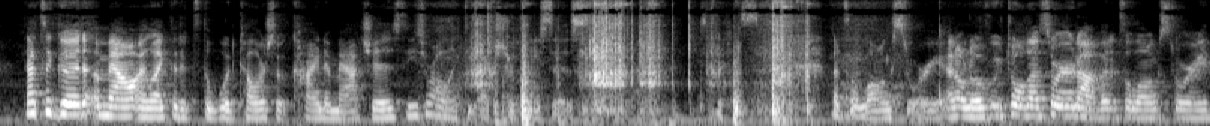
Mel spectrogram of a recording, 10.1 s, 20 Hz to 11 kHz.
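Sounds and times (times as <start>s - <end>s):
hardware pieces clattering in plastic bin: 3.8s - 6.9s.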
